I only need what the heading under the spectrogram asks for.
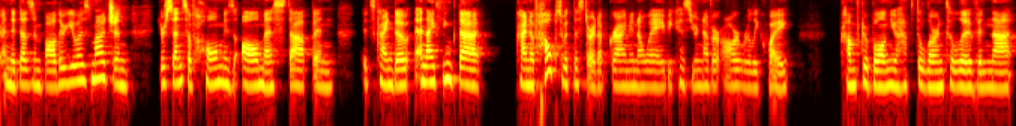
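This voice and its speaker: A woman's voice: medium pitch, steady tone, normal speed. A woman from Poland, a startup founder, talking reflectively in a casual interview with frequent restarts and fillers.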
